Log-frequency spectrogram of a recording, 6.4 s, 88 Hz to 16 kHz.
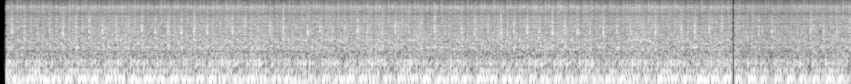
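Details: Kawasaki ZX9R first-generation four-cylinder idling with a dry, uneven rattle from the top of the engine: slack cam chain, addressed by resetting the cam chain tensioner.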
